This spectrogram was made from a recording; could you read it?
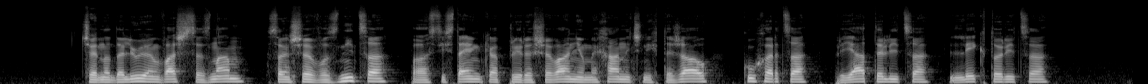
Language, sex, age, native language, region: Slovenian, male, 18-29, Slovenian, Central Slovenia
